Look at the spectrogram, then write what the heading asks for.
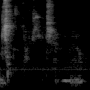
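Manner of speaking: hushed, almost voiceless whisper; soft whispered aside; whispered affection. Real, not acted. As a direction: whisper it privately to someone adored.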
